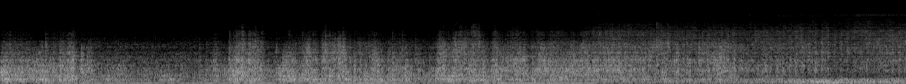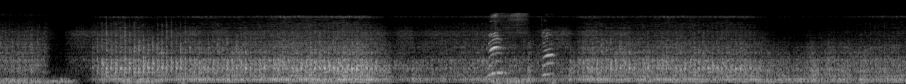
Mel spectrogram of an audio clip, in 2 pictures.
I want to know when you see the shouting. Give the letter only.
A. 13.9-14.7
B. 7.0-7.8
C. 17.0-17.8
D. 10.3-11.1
A.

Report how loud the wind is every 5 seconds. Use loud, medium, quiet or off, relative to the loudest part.
loud, loud, medium, medium.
